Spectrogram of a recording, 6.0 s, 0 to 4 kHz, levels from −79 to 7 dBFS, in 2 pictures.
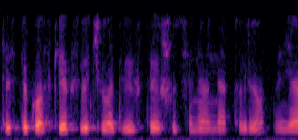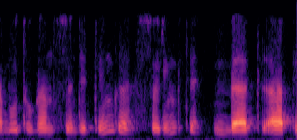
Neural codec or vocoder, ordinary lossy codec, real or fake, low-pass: none; Opus, 64 kbps; real; 3.6 kHz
